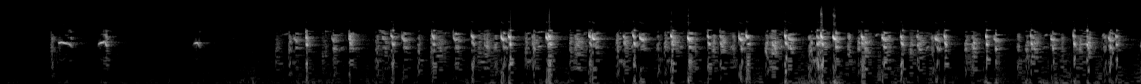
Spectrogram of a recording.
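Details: Wild peregrine falcon pair at UC Berkeley, California, on 14 February 2024, courting with bill-touching on a nest cam. A few sharp notes, then a dense, rapid run of harsh, chattering calls repeated without pause.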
